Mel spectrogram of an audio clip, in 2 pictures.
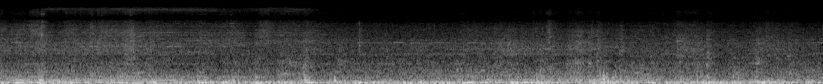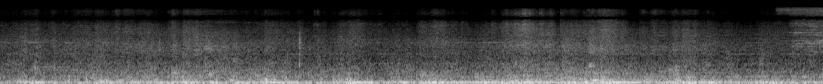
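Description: Coal cars of a freight train rolling past: a steady low rumble of steel wheels on rail, with clickety-clack over the rail joints.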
